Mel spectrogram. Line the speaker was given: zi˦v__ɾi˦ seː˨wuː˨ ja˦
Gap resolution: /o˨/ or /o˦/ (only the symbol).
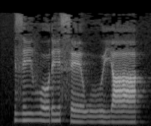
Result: o˦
